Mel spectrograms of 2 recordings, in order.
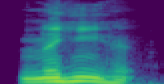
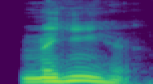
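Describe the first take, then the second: No difference in how they are said.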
